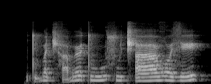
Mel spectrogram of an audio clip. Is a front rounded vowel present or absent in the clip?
present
